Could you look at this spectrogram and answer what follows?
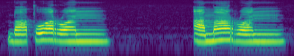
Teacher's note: را کے اوپر جب دو زبر آ جائیں تو اس را کو بھی پر پڑھیں گے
